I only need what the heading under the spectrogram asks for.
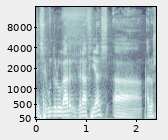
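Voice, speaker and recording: Ordinary in pitch variation, a man's voice carries a dark, mellow tone. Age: 60s. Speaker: local radio broadcaster. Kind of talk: panel discussion. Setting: stage with audience. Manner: animated.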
